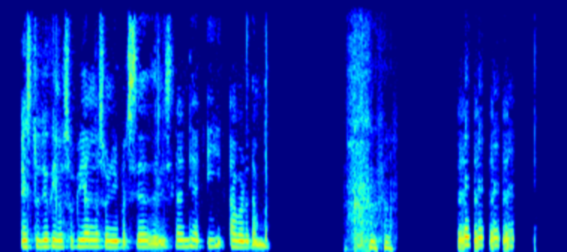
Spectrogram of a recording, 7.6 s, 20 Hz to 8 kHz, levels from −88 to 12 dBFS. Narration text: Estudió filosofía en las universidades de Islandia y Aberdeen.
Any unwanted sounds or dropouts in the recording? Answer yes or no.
yes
